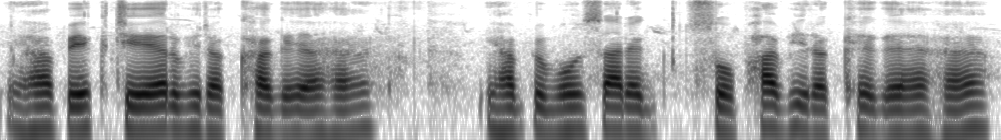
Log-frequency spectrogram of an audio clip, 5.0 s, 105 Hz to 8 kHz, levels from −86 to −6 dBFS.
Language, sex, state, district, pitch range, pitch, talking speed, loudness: Hindi, male, Jharkhand, Palamu, 135-150 Hz, 145 Hz, 215 wpm, -19 LUFS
